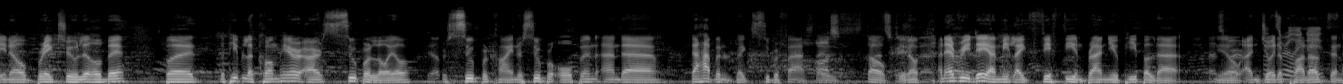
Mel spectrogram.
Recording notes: Recorded live at The Local!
